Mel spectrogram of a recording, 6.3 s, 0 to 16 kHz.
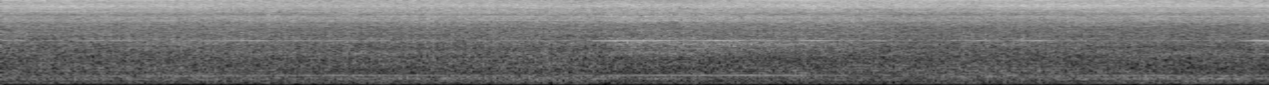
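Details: Sebo Automatic X5 vacuum: loud steady motor roar with a buzzing tone and occasional squeal like a slipping belt, though it has no belt; brush roll vibration suspected, unconfirmed.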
